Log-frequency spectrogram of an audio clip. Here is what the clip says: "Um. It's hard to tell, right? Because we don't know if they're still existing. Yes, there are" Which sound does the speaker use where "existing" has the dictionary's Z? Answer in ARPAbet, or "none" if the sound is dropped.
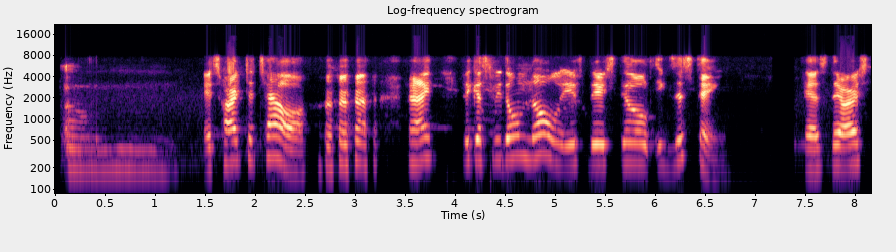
Z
